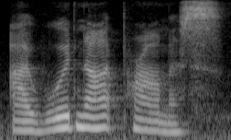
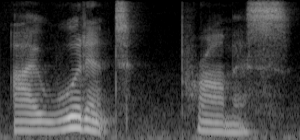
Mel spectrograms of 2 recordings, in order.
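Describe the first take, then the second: First: Said in the usual way. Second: "wouldn't" as one word, "WOOD-ent", then "promise"; contracted form. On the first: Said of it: "entre las palabras would y not". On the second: Shown as a demonstration. Teacher models the negative contraction for learners, slow and careful. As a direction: slowly model "wouldn't" in place of "would not". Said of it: "formar una contracción negativa".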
